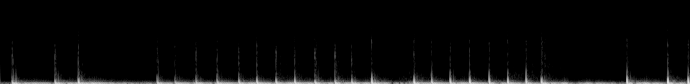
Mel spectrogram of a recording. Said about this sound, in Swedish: Du vet, mina ungar gör det här till exempel. De tycker att det är en rolig lek, att man knackar en låt i typ köksbordet. Och sen, ja, så, det, och sen så ska jag gissa vad det är för något. Okej, lyssna här då.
